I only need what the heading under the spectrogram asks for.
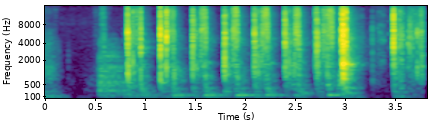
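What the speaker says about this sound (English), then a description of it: "I always feel like they want me to shuffle the whole thing." A deck of tarot cards is shuffled by hand, giving a quick run of crisp riffling slaps and clicks close up after a brief pause, with no voices.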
